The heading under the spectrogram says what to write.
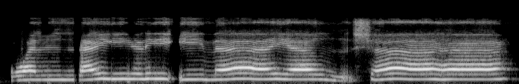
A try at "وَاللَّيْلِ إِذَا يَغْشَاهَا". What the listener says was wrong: Nah, itu harus ditebalkan, huruf O-nya harus ditebalkan. Tadi kan saya bilang harus ditebalkan. Arahkan dia ke fathah. Walaili idza yaghshaha, yaghsha. Ya gitu. Bukan ya, kalau ya jadi tipis nanti.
